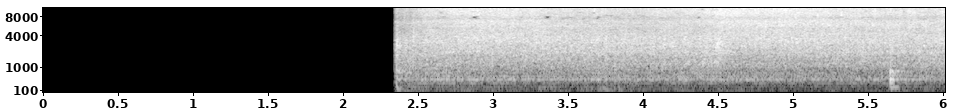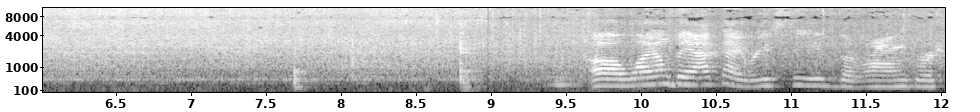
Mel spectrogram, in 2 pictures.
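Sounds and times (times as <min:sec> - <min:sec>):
food sizzling in a pot: 0:02.4 - 0:12.0
wooden spoon knocks: 0:08.8 - 0:09.0.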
